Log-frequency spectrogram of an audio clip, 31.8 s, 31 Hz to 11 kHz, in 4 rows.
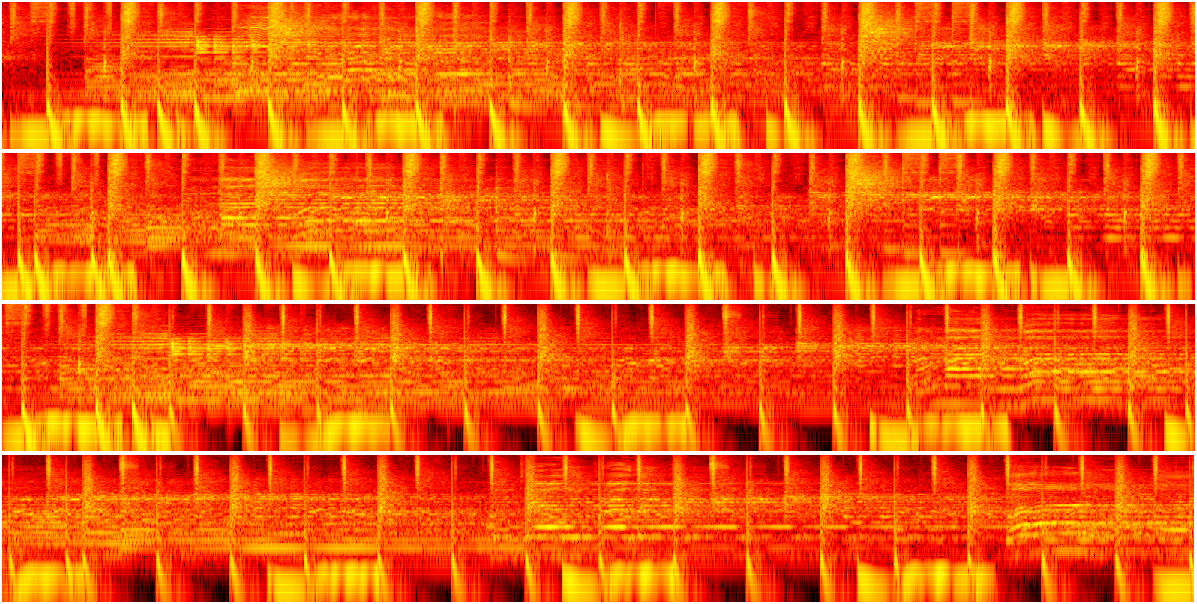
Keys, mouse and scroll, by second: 1.0 click, 1.7-2.4 scroll up 1, 4.7 click, 5.1-6.7 scroll up 1, 7.1 click, 7.9-9.3 scroll up 1, 9.3-13.0 scroll down 1, 14.2-16.3 scroll up 1, 29.6 ctrl+z, 31.2 click.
